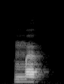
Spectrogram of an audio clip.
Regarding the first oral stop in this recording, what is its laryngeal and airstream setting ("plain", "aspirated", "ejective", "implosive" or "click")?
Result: plain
